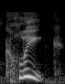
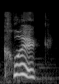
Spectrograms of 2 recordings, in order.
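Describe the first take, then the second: First: The vowel is a long ee sound. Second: The vowel is a short i sound. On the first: The speaker calls it right. "it is clique" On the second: The speaker calls it wrong. "not click"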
